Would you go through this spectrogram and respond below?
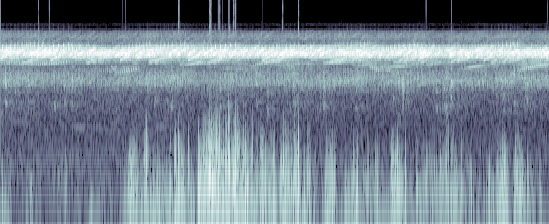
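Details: Frog love chorus of Chorus Frogs, Spring Peepers and Wood Frogs at a disturbed ephemeral depression in Vermilion County, Illinois: continuous shrill peeps and trills layered over repeated low rumbling wind gusts through most of the recording.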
